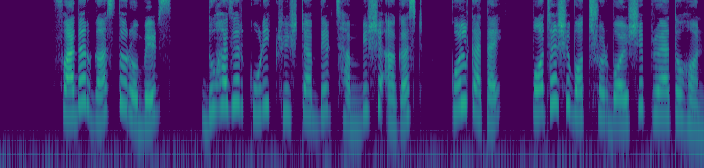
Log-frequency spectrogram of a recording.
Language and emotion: Bengali, neutral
